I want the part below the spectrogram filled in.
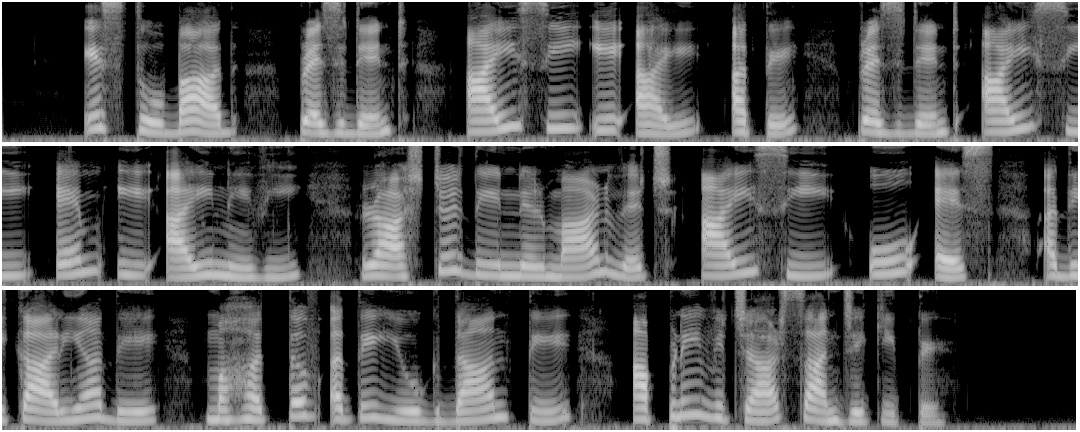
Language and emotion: Punjabi, neutral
